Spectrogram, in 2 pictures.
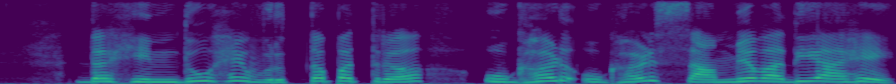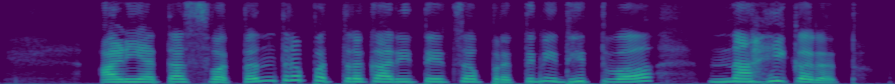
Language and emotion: Marathi, disgusted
